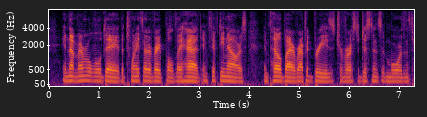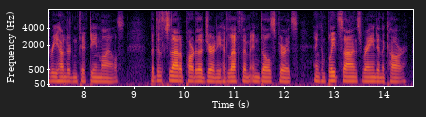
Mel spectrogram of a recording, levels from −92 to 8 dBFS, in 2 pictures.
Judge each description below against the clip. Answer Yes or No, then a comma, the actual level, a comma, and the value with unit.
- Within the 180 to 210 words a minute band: Yes, average, 200 wpm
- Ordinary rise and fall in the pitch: No, narrow, 1.5 semitones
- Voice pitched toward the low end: Yes, low, 125 Hz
